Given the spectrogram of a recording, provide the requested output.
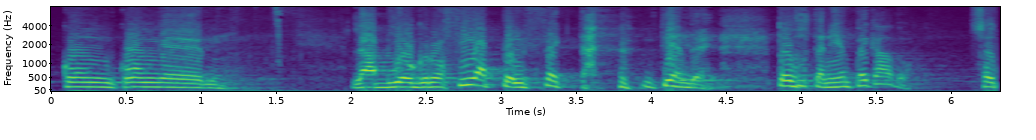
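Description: A man preaching a sermon as pastor, animated and full of rhetorical questions, mixing in English filler words. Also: high voice, in a large hall. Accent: Puerto Rican Spanish from the US Northeast. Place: church sanctuary.

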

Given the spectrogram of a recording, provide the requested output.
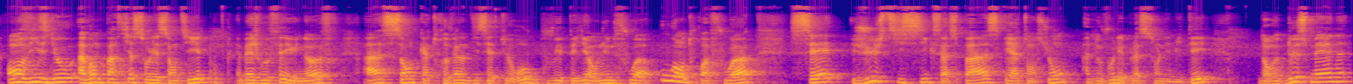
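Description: Male hiking coach vlogger, friendly and enthusiastic, slightly high voice, echoey room. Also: a little mellow. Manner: enthusiastic, chatty, addresses viewers as friends. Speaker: hiking coach and channel host. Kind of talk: casual promotional vlog talk.

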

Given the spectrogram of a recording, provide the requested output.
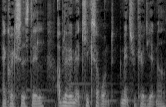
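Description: Very deep-voiced man telling a horror story. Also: darkish tone, soft background music. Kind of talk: scripted horror story narration.

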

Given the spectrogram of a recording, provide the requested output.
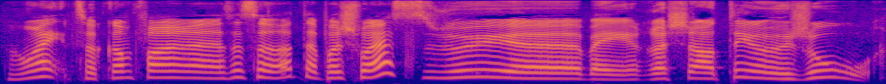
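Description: A woman's voice: fairly high pitch, clean tone. A young woman with a Québécois accent chatting casually in a playful, teasing way. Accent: Québécois French. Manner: playful, teasing, quick laughs. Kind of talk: casual chat.

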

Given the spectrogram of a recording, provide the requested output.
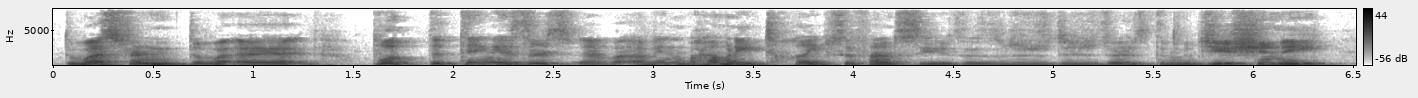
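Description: Animated man telling a story. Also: fairly high pitch, a little fast. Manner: storytelling, laughs and mocking impressions. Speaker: podcast co-host. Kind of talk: casual chat.

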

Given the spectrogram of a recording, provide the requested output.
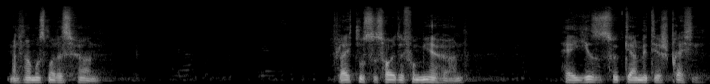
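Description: A man preaching a sermon in a church hall, switching between dramatic scripture reading and quiet personal reflection. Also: lowish voice, level tone, normal speed, breathy edge. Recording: long hall reverb.

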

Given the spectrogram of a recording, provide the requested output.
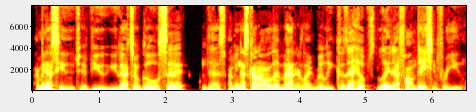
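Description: A young American man hosting a casual chat, talking in relaxed, everyday slang. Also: medium pitch, fairly quick, creaky. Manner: slangy, conversational. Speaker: podcast host.

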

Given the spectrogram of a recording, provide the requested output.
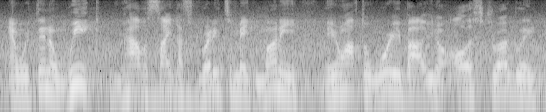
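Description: A man's voice: on the high side, racing, background noise. A nineteen-year-old man hosting a podcast in a casual monologue, hyped and salesy, swearing freely. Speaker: podcast host.

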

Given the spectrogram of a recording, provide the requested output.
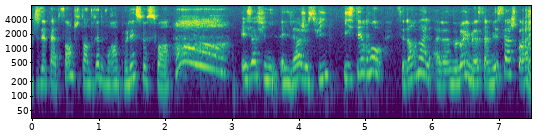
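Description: Telling a personal story in a casual chat, an excitable middle-aged woman laughs often and brings quotes to life with lively acting. Her voice is mid-range, and the recording carries a slight hiss or hum.

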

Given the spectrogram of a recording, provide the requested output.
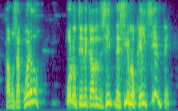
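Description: Husky rabbi preaching. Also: male voice, high-pitched, normal speed. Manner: animated preaching with repeated rhetorical questions to the audience. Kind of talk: sermon.

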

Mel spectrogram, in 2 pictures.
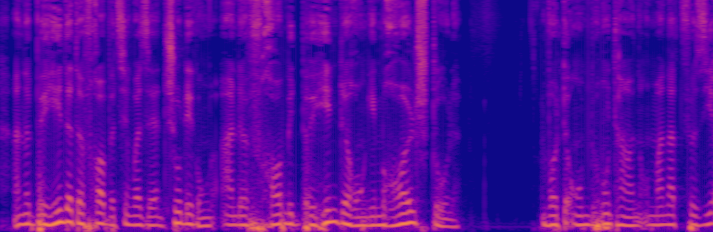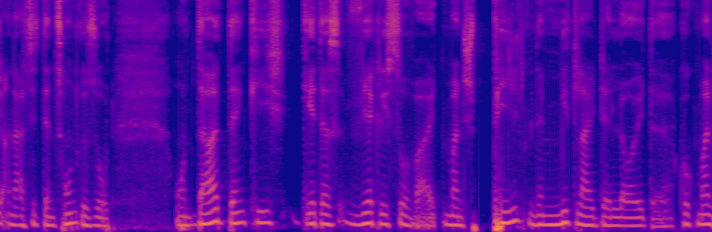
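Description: A man, a dog trainer hosting a podcast, giving opinionated commentary in a loose, halting way with sarcastic asides. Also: medium pitch, creaky, mellow, slightly rough. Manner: loose, halting phrasing with restarts. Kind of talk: casual spoken commentary.

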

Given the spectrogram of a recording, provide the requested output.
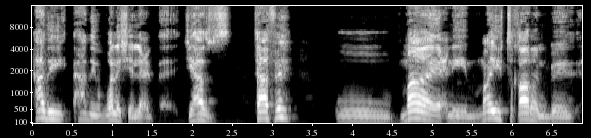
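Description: A man's voice: fairly high pitch, lively intonation, measured pace, darkish tone. A man co-hosting a casual podcast, posing questions with a teasing manner. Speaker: podcast co-host.

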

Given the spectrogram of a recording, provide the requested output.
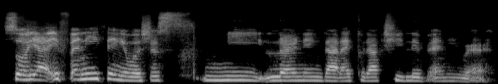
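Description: Young woman from Nigeria, interview guest; low, dry, chatty, full of "you know". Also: moderate pace, no room sound. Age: 20s. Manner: relaxed, many fillers like "you know". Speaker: entrepreneur guest. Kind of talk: casual interview answers.

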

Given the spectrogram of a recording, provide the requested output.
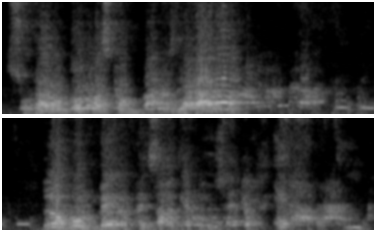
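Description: High-pitched guy preaching, slow and fervent, shouts now and then, far off in a really echoey room. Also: lively intonation, vocal fry, noisy background. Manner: fervent preaching, reads scripture aloud with bursts of shouted emphasis. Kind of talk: sermon.

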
